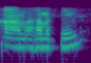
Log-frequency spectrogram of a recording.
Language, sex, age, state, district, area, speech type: Sanskrit, male, 18-30, Kerala, Thrissur, rural, conversation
